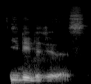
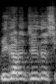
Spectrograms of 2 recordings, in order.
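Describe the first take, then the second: First: It is said calmly and peacefully. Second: It is said frantically, with a gasp.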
